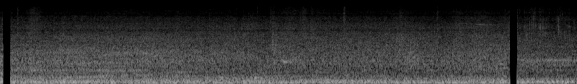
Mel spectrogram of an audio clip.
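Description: Steady outdoor street noise with a continuous low traffic rumble, cut off briefly twice.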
